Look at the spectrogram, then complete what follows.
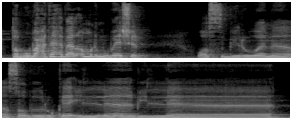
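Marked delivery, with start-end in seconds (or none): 2.0-5.7 drawn-out, chant-like recitation; slow Quranic recitation. Acted. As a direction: stretch each word like tajweed.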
